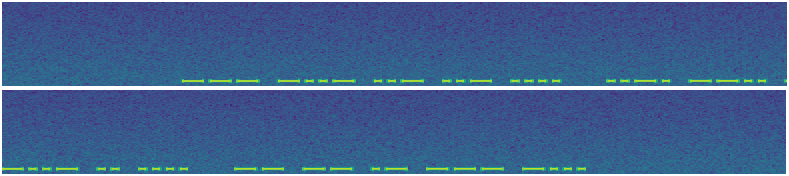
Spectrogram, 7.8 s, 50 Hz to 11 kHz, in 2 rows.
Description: Morse code, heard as a keyed tone, machine-sent, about 35 wpm, 740 Hz. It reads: OXUUH FZXIH MMAOB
